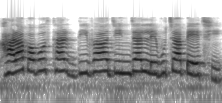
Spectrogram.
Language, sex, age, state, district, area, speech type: Bengali, female, 30-45, West Bengal, Bankura, urban, read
